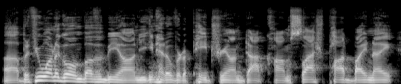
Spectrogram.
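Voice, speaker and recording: A man's voice: fairly low pitch, fast. A man working as a game master, narrating a tabletop roleplay podcast with dramatic, cinematic scene-setting.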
